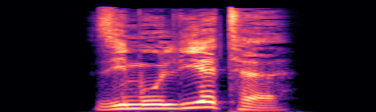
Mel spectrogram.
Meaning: inflection of simuliert: 1. strong/mixed nominative/accusative feminine singular 2. strong nominative/accusative plural 3. weak nominative all-gender singular
- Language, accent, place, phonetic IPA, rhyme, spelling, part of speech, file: German, Germany, Berlin, [zimuˈliːɐ̯tə], -iːɐ̯tə, simulierte, adjective / verb, De-simulierte.ogg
